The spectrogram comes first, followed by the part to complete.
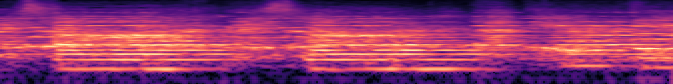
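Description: A hymn refrain sung together by a church congregation, in slow, held notes with short breaks between phrases.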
